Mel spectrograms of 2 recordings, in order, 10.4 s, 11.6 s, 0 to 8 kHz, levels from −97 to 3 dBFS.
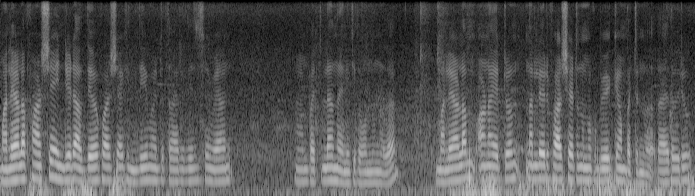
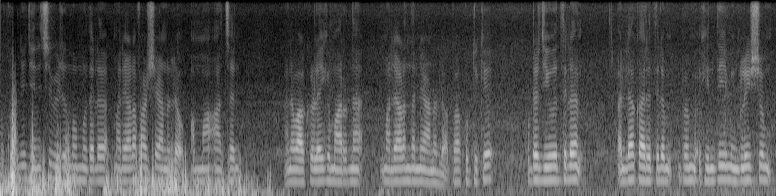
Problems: none marked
